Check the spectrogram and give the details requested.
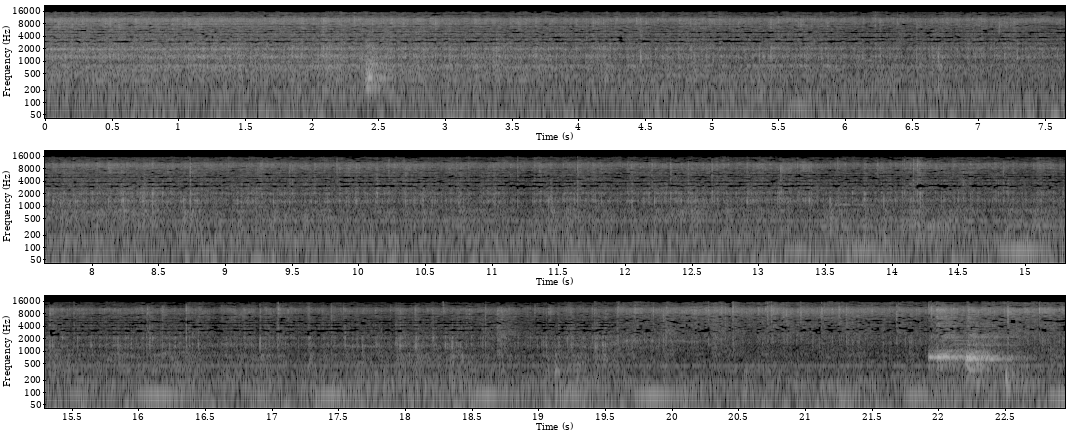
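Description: Dosa batter sizzling steadily in a non-stick pan under a steel lid, the hiss slowly dying down. Near the end there are a few brief, louder sounds.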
